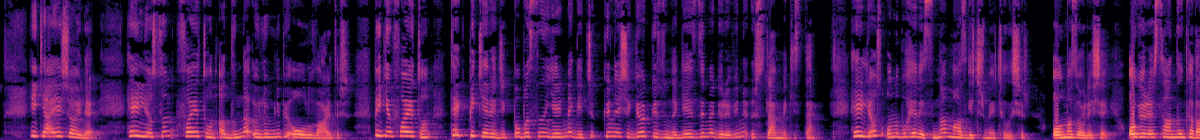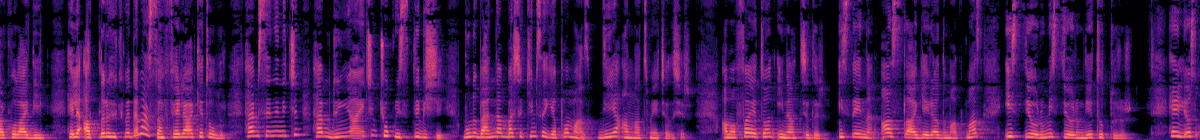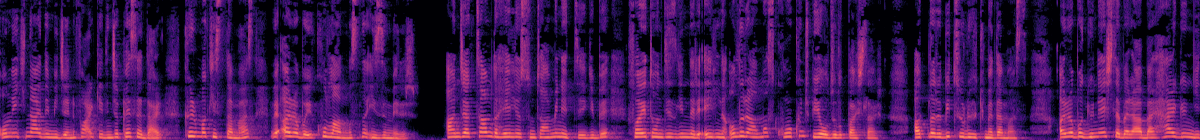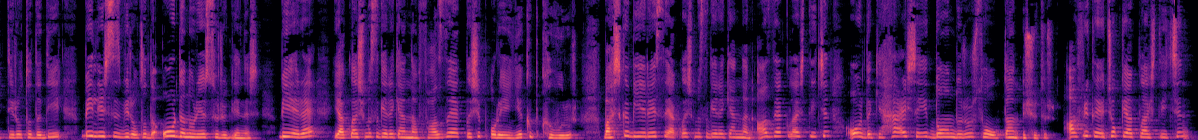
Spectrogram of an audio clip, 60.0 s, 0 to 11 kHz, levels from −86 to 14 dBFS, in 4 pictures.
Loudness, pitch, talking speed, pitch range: -17 LUFS, 275 Hz, 150 wpm, 235-305 Hz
